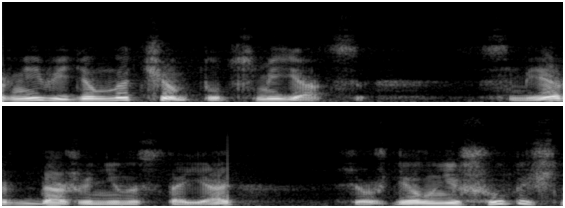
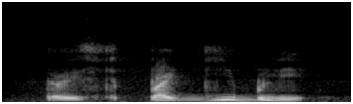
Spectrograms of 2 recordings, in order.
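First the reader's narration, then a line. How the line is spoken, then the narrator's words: Ominous giggling. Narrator (Russian): сказала Бэби, снова зловеще хихикнув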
